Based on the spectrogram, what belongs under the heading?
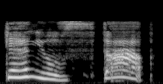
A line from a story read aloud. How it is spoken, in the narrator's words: Seven yelled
